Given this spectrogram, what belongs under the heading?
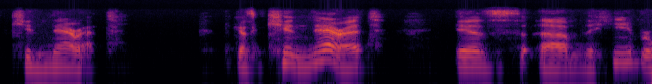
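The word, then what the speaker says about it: Kinneret: Most Americans mispronounce it as chinit, but it's kinerit because kinerit is the Hebrew word for a harp.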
